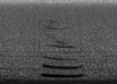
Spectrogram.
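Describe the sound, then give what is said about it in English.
A single short, drawn-out meow sung by a young child's voice imitating a cat, over a low steady background hum. “You imitating meow?”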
